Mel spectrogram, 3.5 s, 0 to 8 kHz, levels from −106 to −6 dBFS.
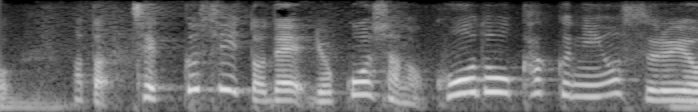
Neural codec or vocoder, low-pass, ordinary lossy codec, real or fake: none; 7.2 kHz; Opus, 24 kbps; real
